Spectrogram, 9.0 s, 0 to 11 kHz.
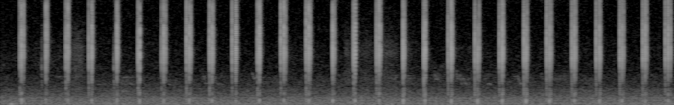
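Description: A red jasper crystal stone is tapped 28 times at a steady pace of about three taps per second. Each tap is a short, dry, bright click with almost no low end and no ring, over a faint background hiss.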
